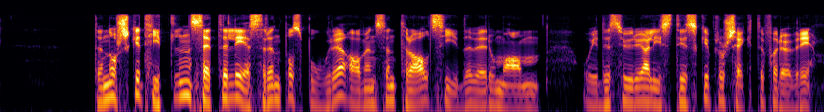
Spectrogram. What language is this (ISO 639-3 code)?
nor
